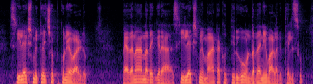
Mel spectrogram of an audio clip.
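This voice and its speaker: This man has a normal speaking voice at a fairly low pitch. His pitch variation is ordinary. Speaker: audiobook narrator. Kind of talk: reading aloud.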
